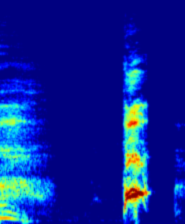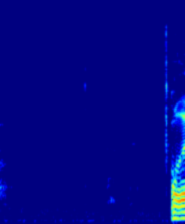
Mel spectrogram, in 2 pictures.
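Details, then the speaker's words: Hiccups, possibly from eating too fast: a single sharp, voiced hiccup with a quick catch in the throat, between snatches of talk. "that didn't work. Got the weirdest hiccups ever."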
